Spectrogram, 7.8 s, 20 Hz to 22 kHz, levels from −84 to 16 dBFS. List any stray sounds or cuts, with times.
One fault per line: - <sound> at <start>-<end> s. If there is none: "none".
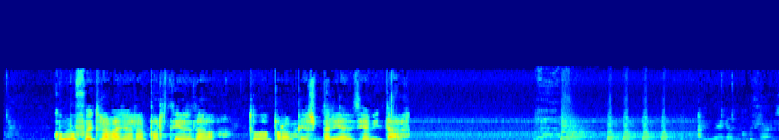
- laugh at 5.3-6.9 s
